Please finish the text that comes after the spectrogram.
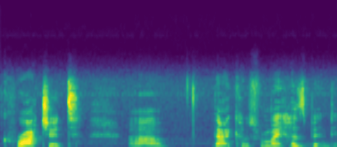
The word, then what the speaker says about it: crocheter: yes it's called crocheter it's spelt the same way but pronounced crotchet that comes from my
